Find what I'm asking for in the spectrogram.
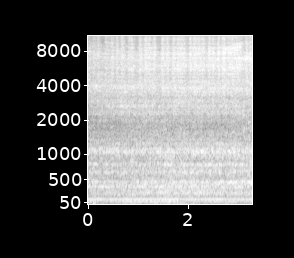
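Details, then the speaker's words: Under-floor radiant heating loop being purged with the circulator pump on high speed, one loop open at a time, about half a gallon a minute flow; constant hissy rush with irregular gurgle about three times a second as air clears. "I'm just going to keep purging it until I get all the air out of that loop, and then I'll close that one and open another one."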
